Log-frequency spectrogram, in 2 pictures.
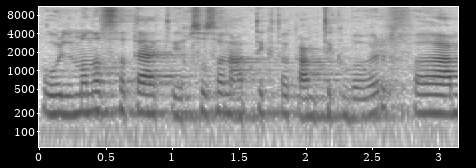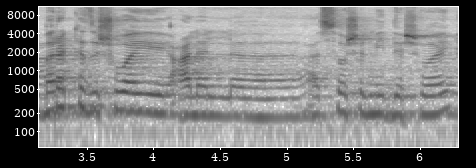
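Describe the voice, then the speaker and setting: A young woman with a Jordanian Arabic accent talks very quickly in casual, story-like conversation. She slips English words into her sentences. The room is echoey, with long reverb around her voice. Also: medium pitch, fairly even intonation, a little hiss or hum. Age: young adult. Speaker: interview guest, basketball player.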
